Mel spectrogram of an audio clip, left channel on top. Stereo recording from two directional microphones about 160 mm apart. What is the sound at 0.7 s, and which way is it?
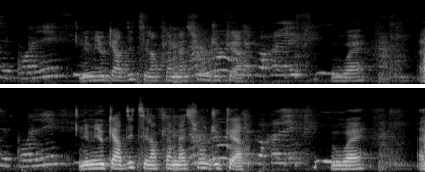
Speech, 50° right (ahead or behind).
